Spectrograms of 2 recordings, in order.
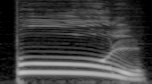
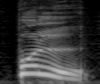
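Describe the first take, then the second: First: पूल with the oo held long, higher; long vowel. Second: पुल with a short, quick u; short vowel. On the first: Teacher contrasting it with pull, long vowel पूल. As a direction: draw पूल right out. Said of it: "long vowel sound". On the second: Teacher showing the door-sign word, short vowel पुल. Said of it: "short vowel sound". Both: Shown as a demonstration.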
